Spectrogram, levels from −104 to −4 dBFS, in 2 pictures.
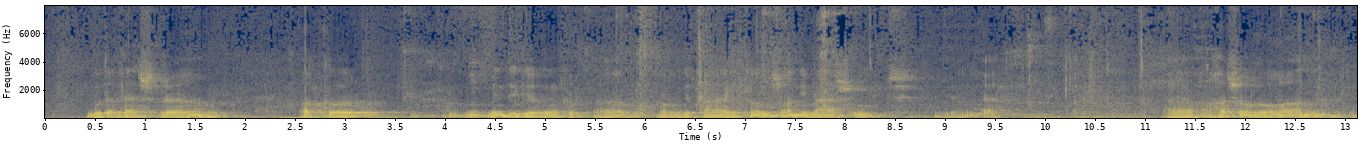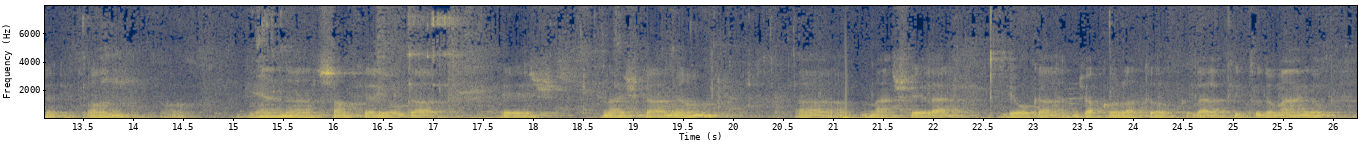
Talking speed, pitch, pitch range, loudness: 60 wpm, 80 Hz, 75-95 Hz, -22 LUFS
